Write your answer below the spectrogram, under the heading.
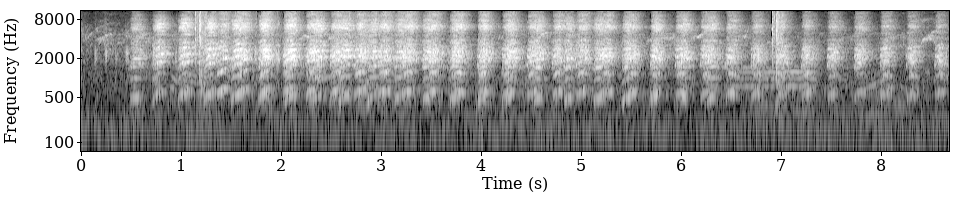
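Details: Common kingfisher in Inokashira Park, Tokyo, on 8 November 2019, a female courting a male by chasing him and edging closer with calls; a fast, regular train of sharp high notes, about four per second, with a man speaking briefly at the end.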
